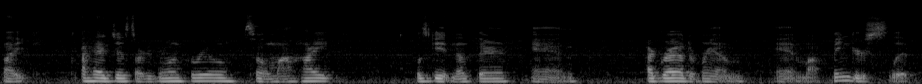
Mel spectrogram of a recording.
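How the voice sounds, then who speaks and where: A man's voice: mid-range voice, level tone, a little slow, gravelly, a little mellow, a little hiss or hum, poor audio. A young man casually telling a storytime vlog in a laid-back, slangy way with joking asides. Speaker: vlogger.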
